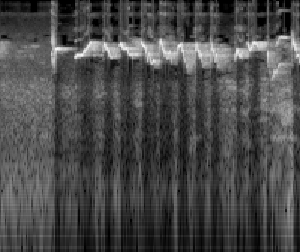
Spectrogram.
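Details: White-eye (pleci) training song, a masteran recording meant to get caged birds singing: after half a second of quiet, a continuous very high, rapid twittering warble of thin wavering notes runs to the end.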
